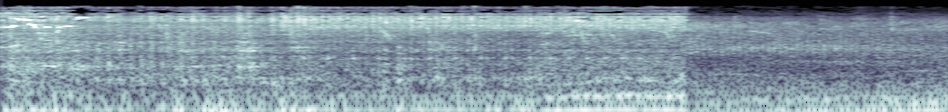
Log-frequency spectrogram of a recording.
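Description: Four-wheel-drive vehicle engines running as they drive through a muddy dirt track. The sound changes abruptly about three and a half seconds in, where a different vehicle's take begins.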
